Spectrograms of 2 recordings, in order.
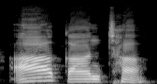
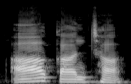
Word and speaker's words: आकांक्षा: इसे एक बार स्पष्ट रूप से उच्चारण करने का प्रयास कीजिए। आकांक्षा, उच्चारण किस प्रकार होता है? आकांक्षा, आकांक्षा। अब आकांक्षा ये शुद्ध उच्चारण हो जाता है, जो कि ऑप्शन नंबर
